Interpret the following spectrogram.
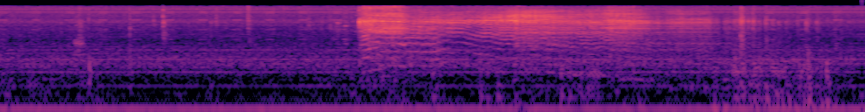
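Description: A steady low hum throughout, with a rustling, scraping noise from about two seconds in that lasts just under two seconds.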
